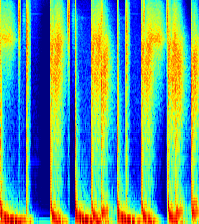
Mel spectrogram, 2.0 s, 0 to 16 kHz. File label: Kit 2 Heavy Swing 120; off the grid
